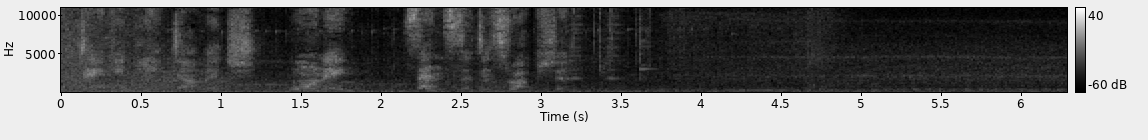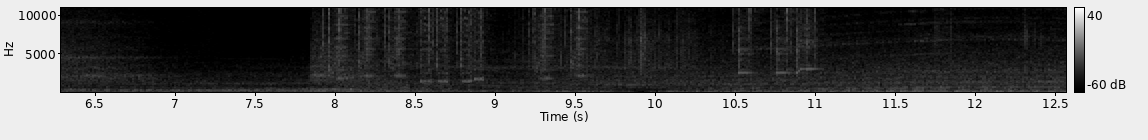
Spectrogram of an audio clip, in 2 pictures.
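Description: A spaceship engine hums with a deep, steady rumble.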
